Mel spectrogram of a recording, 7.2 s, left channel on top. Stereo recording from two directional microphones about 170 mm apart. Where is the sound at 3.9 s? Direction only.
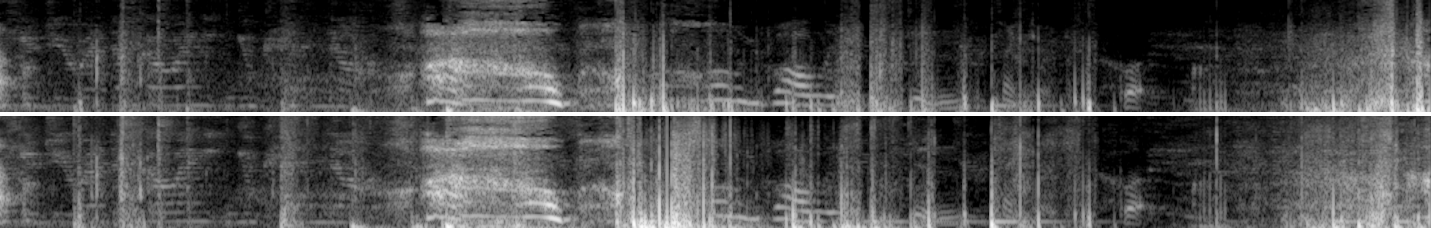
5° left (ahead or behind).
